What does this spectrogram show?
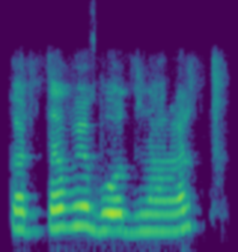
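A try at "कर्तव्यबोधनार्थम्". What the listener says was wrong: अर्थम ऊपर बिंदी होगी, बोधनार्थम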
